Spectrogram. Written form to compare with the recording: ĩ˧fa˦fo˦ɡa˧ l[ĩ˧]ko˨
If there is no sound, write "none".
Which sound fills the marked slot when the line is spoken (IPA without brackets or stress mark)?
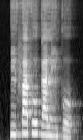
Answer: ĩ˨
